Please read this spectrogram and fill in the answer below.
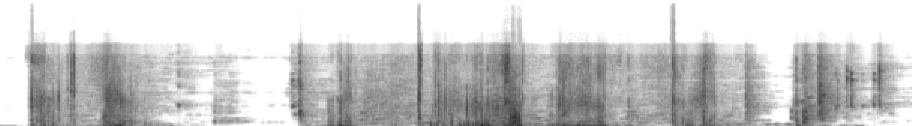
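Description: Close handling noise at the webcam: thumps, knocks and rubbing as hands move plastic toy pieces and brush against the camera, in bursts about a second in, from two to five seconds, and again near the end.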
